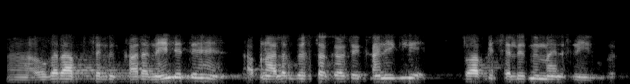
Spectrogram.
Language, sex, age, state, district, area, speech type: Hindi, male, 45-60, Uttar Pradesh, Ayodhya, rural, conversation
